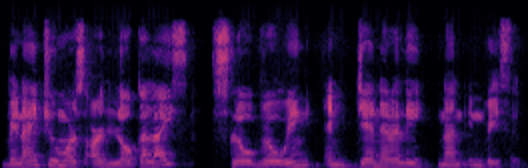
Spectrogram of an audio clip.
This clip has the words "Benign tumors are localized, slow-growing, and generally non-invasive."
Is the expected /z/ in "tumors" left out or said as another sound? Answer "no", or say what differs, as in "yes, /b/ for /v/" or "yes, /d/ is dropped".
yes, /s/ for /z/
